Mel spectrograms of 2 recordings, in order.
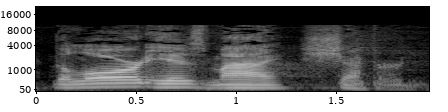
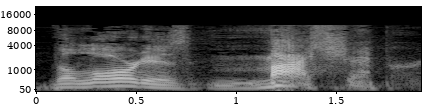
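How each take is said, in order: First: It is said in a plain, neutral way. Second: It is said proudly, with emphatic ownership.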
